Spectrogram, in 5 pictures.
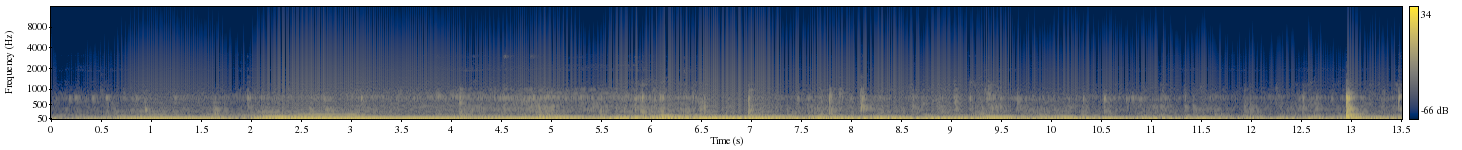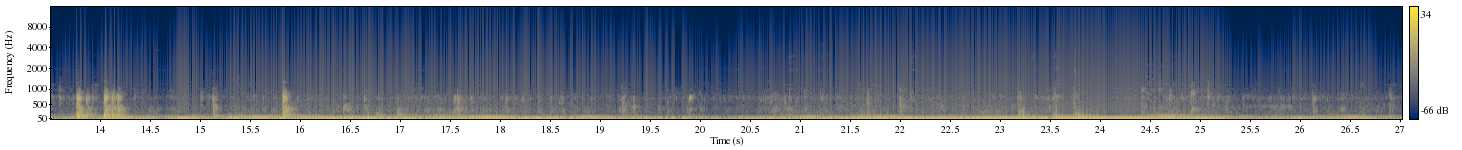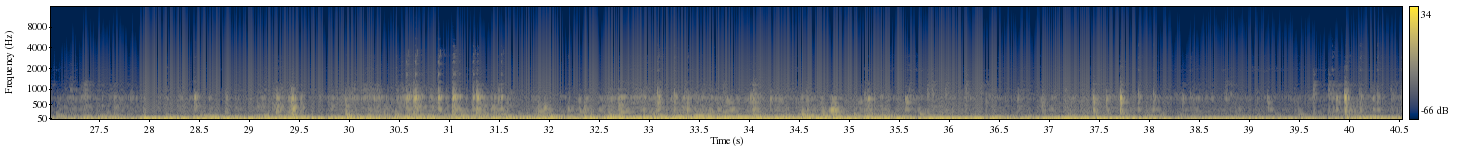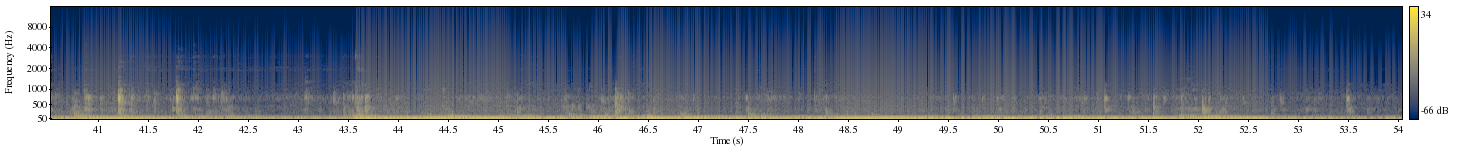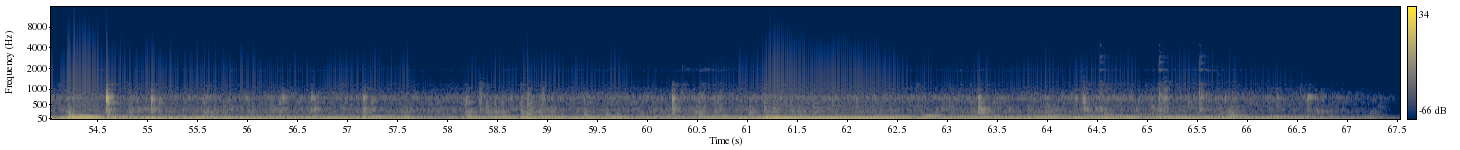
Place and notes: Tent University of Kansas, Lawrence, Kansas, USA - KU Tent
Geophone recording from metal support of tent erected in front of Stauffer-Flint Hall at University of Kansas to allow students to study outdoors.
